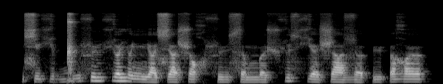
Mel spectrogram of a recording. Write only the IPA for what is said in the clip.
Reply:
ɕ ə˨ ç ə˩ ɡ͡ǁ y˦ ɬ y˥ ç œ˥ j ə˨ ɲ a˩ ɕ a˨ ʃ ɔ˨ χ ɬ y˩ s ə˩ m œ˩ ʃ ç y˥ s ç ɛ˨ ʃ a˨ ɮ ə˩ ʔ y˨ ʔ ə˦ ʁ œ˦

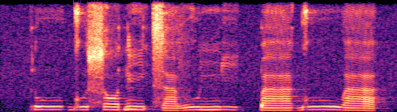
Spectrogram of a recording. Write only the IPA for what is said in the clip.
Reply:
ɾ uː˦ ɡ u˦ s ɔ˦ ɗ ĩ˦ t͡s a˨ v u˦ ɲ iː˦˨ k͡p aː˨ ɡ uː˦ w aː˨

